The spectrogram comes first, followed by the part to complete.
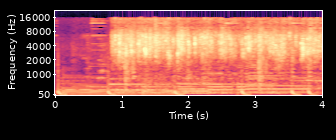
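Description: Water running from a kitchen tap over hands rinsing a vegetable, starting about a second in. Background music with a beat and repeated deep falling bass notes plays throughout.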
